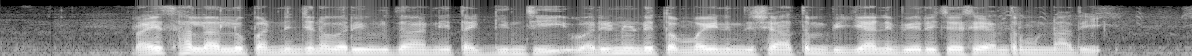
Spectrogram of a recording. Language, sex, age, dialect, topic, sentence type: Telugu, male, 18-24, Southern, agriculture, statement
